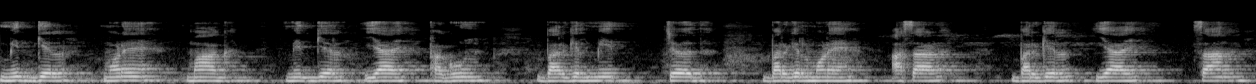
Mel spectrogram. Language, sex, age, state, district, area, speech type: Santali, male, 18-30, Jharkhand, East Singhbhum, rural, spontaneous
